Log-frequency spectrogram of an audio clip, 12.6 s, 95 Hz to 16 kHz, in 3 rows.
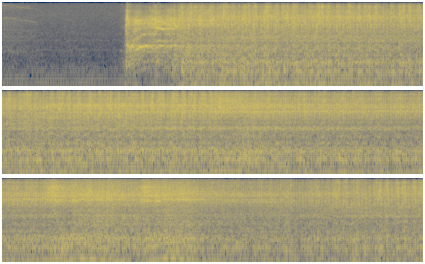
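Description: Freshly built Volvo Amazon four-cylinder engine, fitted with a 123TUNE electronic distributor, starting for the first time: it catches almost at once, about a second in, and runs steadily. The engine note changes briefly about nine to ten seconds in.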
